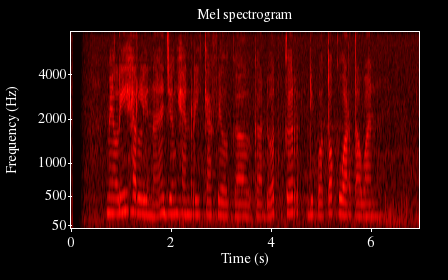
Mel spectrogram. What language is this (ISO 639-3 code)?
sun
